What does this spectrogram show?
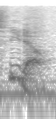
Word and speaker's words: Phyto: you should call it phto. But the lady in Sephora corrected me and the correct pronunciation is Fido.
